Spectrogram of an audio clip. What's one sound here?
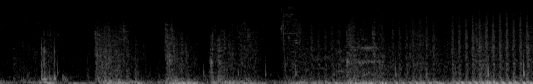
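A weapon fires rapid bursts of energy shots.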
